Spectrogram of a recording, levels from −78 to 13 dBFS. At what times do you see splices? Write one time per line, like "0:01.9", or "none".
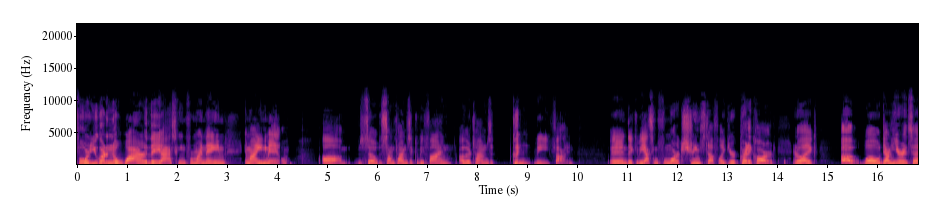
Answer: none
